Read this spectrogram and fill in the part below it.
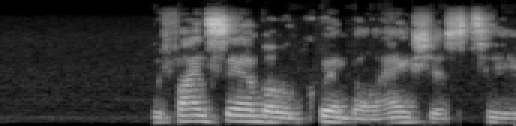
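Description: A middle-aged man speaks with animation, close to the microphone.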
